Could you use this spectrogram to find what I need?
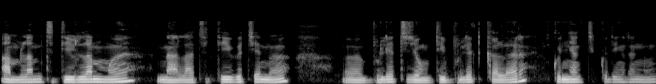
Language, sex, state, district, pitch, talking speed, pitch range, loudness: Wancho, male, Arunachal Pradesh, Longding, 115 Hz, 165 wpm, 110-115 Hz, -17 LUFS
